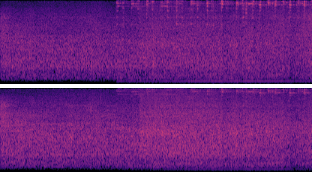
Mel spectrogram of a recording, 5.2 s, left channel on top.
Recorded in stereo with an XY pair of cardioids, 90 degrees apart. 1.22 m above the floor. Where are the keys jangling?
70° left, 7 m; by 5.2 s 40° left, 3.5 m.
